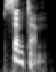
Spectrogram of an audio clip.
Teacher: Usually when the P appears between two consonants, especially if the first one is an M, it often drops, like here, symptom.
